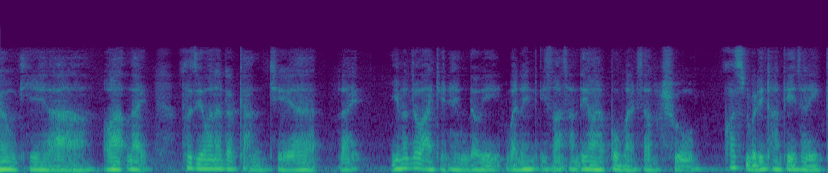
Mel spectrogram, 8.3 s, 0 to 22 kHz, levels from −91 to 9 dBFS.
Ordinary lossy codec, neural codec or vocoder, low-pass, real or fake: none; codec, 16 kHz, 1 kbps, FunCodec, trained on LibriTTS, 50 frames a second; 7.2 kHz; fake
